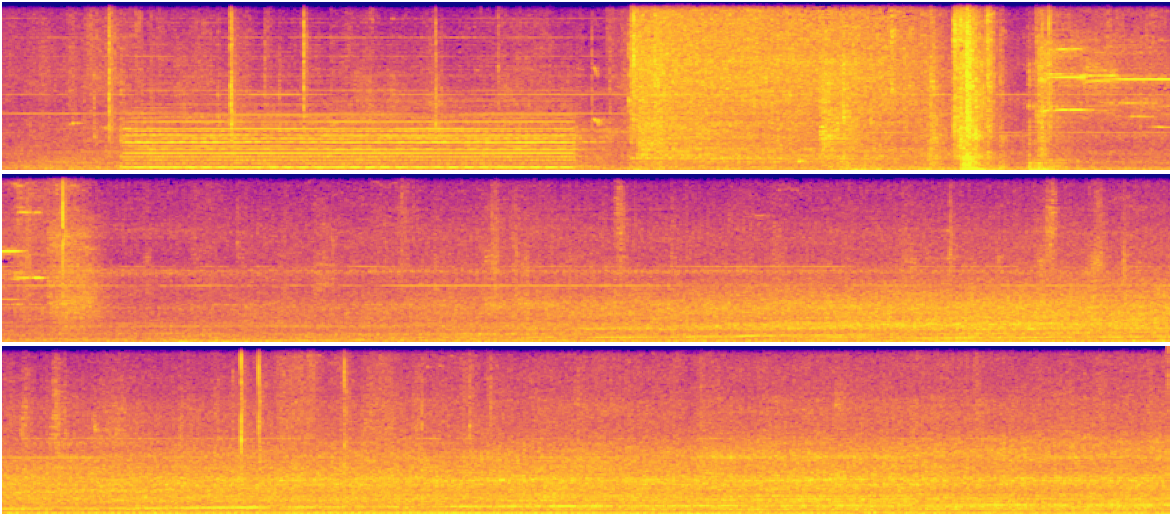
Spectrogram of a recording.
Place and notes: journey from Porte de Douai to Porte de Valenciennes - Lille.
Lille, France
